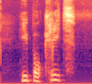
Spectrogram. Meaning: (noun) hypocrite; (adjective) hypocritical, characterized by hypocrisy or being a hypocrite
- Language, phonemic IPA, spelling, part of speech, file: Dutch, /ɦipoˈkrit/, hypocriet, noun / adjective, Nl-hypocriet.ogg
